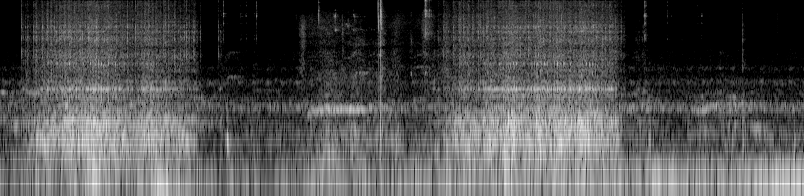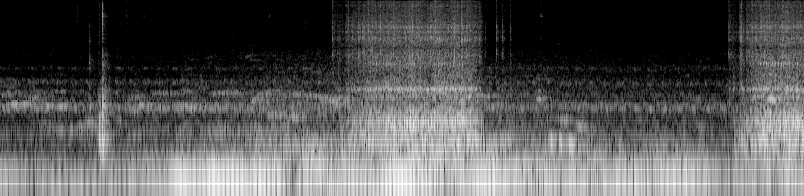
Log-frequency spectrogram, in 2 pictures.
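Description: A sewing machine stitching the folded lining of a Punjabi dress, running in several bursts of steady whirring with short pauses between them, near and fairly loud.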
